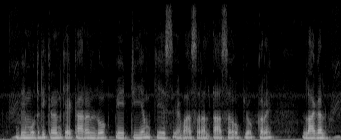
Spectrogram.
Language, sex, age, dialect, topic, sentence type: Maithili, male, 18-24, Southern/Standard, banking, statement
